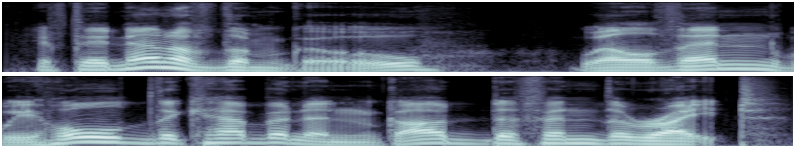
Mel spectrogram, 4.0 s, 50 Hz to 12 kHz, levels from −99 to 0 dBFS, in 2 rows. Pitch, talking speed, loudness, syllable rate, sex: 125 Hz, 260 wpm, -17 LUFS, 5.1 syllables/s, male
